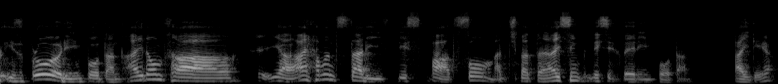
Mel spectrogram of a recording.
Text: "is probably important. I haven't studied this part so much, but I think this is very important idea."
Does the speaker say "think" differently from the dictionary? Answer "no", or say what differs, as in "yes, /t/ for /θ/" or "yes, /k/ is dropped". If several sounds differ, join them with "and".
yes, /s/ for /θ/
